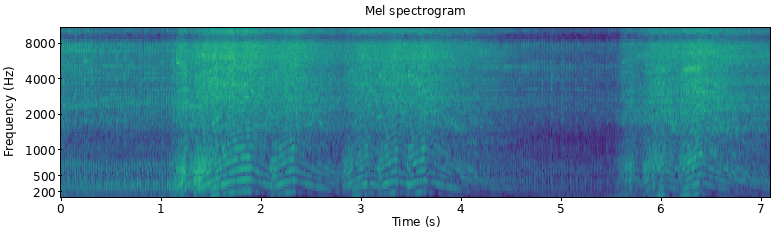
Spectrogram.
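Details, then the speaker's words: Farmertec Stihl MS200T clone chainsaw, newly built, warm restart after venting the fuel tank cured a restart problem: revs up and down cleanly several times, crisp rise and fall, no bogging or stalling; runs fine. "but after that I was able to get it to restart, and it's been running just fine."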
